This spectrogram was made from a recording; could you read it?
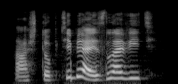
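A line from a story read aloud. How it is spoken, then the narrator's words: Witch's giggle. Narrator (Russian): хихикнула ведьма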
